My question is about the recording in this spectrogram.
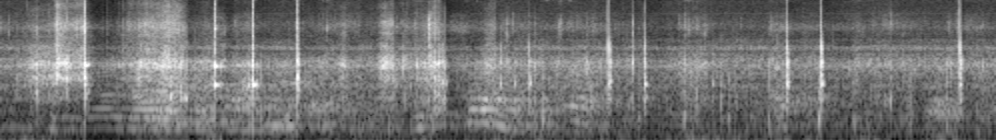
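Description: Footsteps of several people walking on the rough floor of a disused railway tunnel, heard as sharp, irregular clicks, with indistinct talking at times.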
